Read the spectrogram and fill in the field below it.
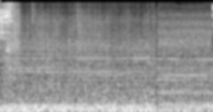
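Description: TransNusa airliner engines whirring loudly during takeoff, a dense steady roar heard from inside the cabin without a break.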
